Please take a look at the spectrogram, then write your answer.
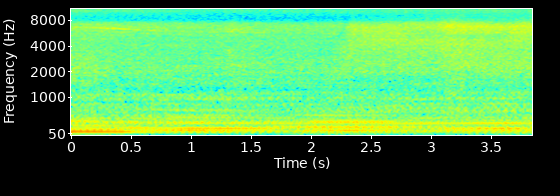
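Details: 2008 Infiniti G35 V6 after fixing a cylinder 4 misfire (P0304) and clearing codes: steady, even idle after start, smooth firing, no stumble or miss.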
